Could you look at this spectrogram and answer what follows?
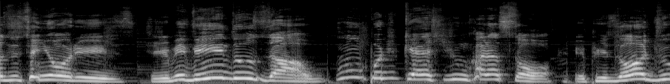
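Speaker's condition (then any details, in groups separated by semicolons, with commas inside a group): Cerebral palsy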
